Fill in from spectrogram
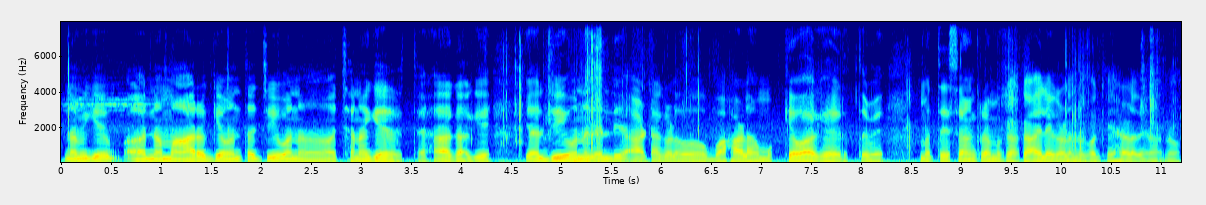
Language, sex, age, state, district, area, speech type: Kannada, male, 18-30, Karnataka, Shimoga, rural, spontaneous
